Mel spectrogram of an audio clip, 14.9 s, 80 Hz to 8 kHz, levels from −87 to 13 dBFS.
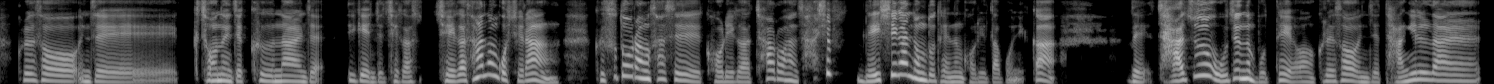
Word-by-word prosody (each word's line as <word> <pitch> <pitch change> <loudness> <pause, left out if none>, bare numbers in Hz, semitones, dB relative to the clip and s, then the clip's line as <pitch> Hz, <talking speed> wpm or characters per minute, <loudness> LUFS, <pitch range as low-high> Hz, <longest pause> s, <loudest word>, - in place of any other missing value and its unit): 그래서 210 -5 -1
인제 160 - -4 0.2
저는 215 0 +3
인제 190 -1 -1
그날 195 -3 -1
인제 170 -1 -5 0.3
이게 205 -3 -1
인제 160 -1 -8
제가 170 +1 -5 0.2
제가 210 +1 +1
사는 365 - +2
곳이랑 215 - +1 0.4
그 225 - -6
수도랑 335 - +3
사실 235 -8 -2
거리가 170 -2 -5
차로 275 +5 -2
한 220 -3 -2
40 460 - 0
시 - - -18
4 195 +2 +3
시간 410 - +6
정도 235 -8 +4
되는 170 -3 -6
거리다 155 0 -10
보니까 250 - -1 0.7
네 175 -3 -5
자주 360 - +5
오지는 265 +6 +5
못해요. 170 0 -5
그래서 195 +1 -2
인제 160 -1 -8
당일날 205 +1 -1
200 Hz, 275 characters per minute, -23 LUFS, 175-235 Hz, 0.7 s, 시간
